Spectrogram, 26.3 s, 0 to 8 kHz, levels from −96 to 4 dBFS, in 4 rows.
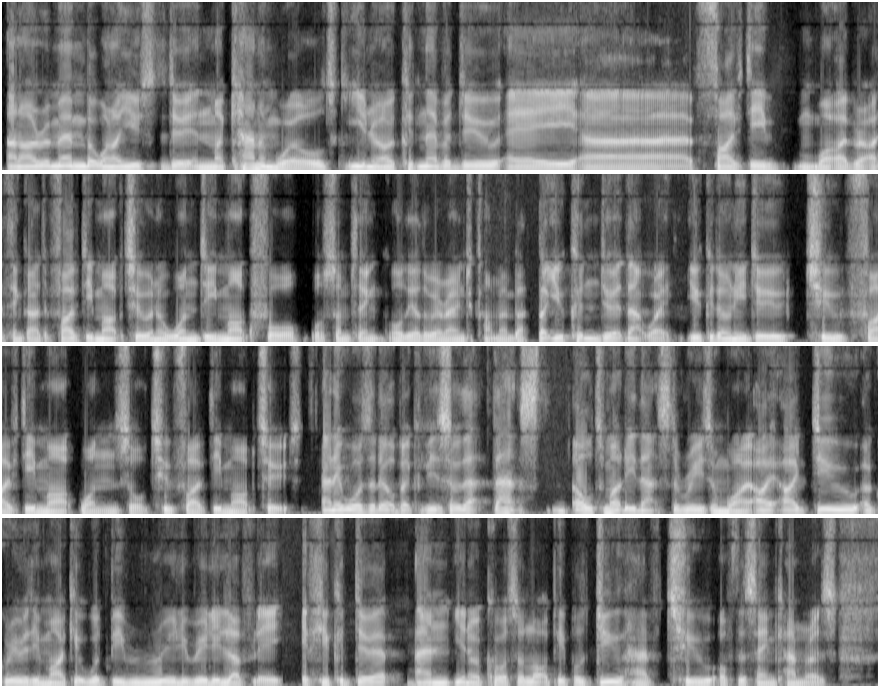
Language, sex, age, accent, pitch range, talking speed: English, male, 30-49, British, 80-95 Hz, 265 wpm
